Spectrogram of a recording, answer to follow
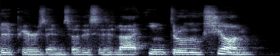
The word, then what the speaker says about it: introducción: So this is la introducción. I use this one on purpose because English speakers have a tendency to say words like this because it looks like introduction.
